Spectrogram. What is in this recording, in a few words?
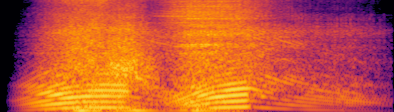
Lunge Attack, Attacks; Warframe; Grineer Ghouls; Ghoul Sawman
